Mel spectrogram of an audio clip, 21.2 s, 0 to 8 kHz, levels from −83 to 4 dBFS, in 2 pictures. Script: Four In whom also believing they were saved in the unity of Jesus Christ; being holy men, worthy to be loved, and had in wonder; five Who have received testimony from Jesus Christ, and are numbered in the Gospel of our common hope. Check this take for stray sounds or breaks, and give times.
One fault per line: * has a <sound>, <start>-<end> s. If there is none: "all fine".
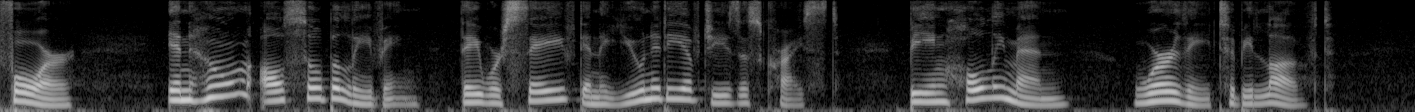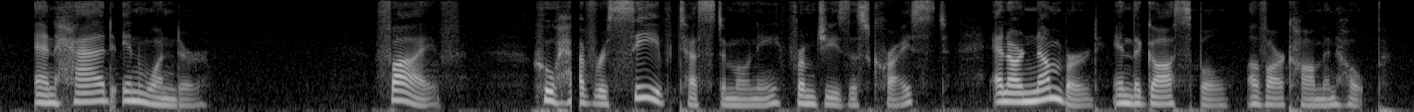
* has a dropout, 14.9-15.0 s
